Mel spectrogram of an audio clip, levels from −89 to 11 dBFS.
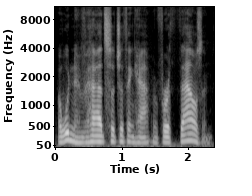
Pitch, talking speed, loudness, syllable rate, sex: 130 Hz, 275 wpm, -17 LUFS, 5.7 syllables/s, male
